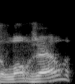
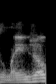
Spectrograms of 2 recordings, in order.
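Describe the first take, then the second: First: The name is said with a French pronunciation. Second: The name is said with an English pronunciation. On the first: "you say it the French way" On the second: "you say it the English way"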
